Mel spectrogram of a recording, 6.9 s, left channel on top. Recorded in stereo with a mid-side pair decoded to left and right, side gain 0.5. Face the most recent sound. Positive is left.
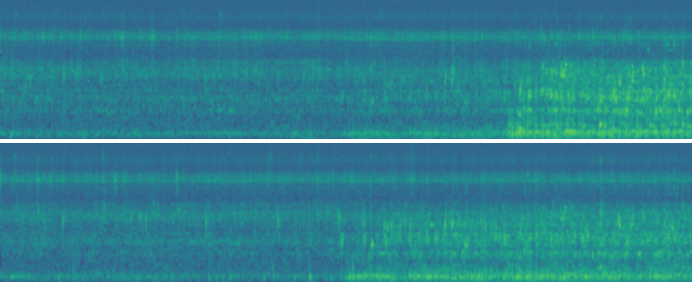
No sound to turn to.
